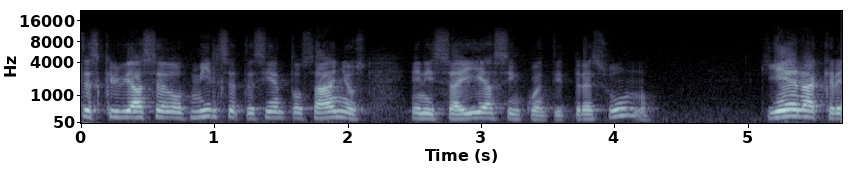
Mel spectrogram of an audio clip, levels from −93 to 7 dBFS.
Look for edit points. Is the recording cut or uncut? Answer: uncut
